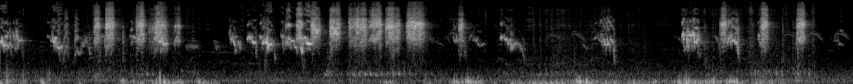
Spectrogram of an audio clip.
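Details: Pet budgie breeding pair, Australian parrots, giving a steady run of sharp chirps and scratchy squawks in quick clusters, some notes almost clicking, with light flapping-like rustles and faint low background noise.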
